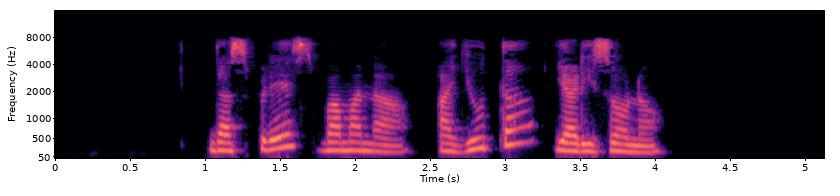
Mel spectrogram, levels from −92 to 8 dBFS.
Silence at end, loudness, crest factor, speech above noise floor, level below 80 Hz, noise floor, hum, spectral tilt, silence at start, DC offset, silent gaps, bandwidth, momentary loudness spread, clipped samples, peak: 1.1 s; -22 LUFS; 20 dB; over 68 dB; -64 dBFS; under -90 dBFS; none; -4.5 dB/octave; 1.05 s; under 0.1%; 2.43-2.54 s; 8.2 kHz; 9 LU; under 0.1%; -4 dBFS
